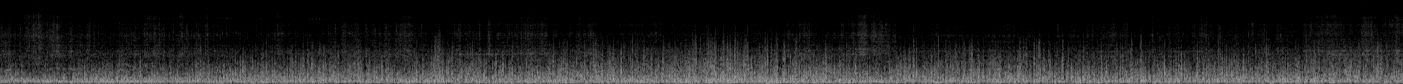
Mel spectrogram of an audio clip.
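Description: Motorcycle riding along at steady speed: a continuous low engine and road rumble mixed with wind rushing over the microphone.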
